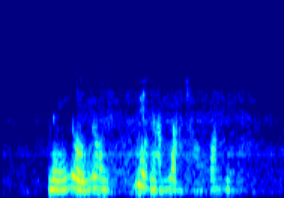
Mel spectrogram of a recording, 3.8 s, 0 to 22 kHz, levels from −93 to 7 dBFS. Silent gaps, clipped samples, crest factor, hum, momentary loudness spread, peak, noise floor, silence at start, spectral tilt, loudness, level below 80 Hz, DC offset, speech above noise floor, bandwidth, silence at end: none; under 0.1%; 18 dB; none; 18 LU; -22 dBFS; -78 dBFS; 0.65 s; -10.5 dB/octave; -39 LUFS; -78 dBFS; under 0.1%; 40 dB; 4.3 kHz; 0.7 s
